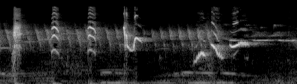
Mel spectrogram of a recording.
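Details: Oriental magpie-robin (kacer) singing in the continuous 'gacor ngeplay' style, a variety kept by songbird hobbyists. Loud, sharp whistled notes and buzzy slurred phrases, with a rising then falling trill near the end.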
